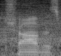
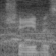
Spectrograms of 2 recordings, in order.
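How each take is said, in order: First: The name ends with a 'vez' sound. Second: The name ends with a 'vis' sound. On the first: The speaker calls it wrong. "I was pronouncing it Chavez before" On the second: The speaker calls it right. "But in fact, it is Chavis"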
